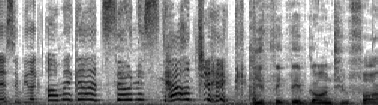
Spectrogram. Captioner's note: high-pitched voice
